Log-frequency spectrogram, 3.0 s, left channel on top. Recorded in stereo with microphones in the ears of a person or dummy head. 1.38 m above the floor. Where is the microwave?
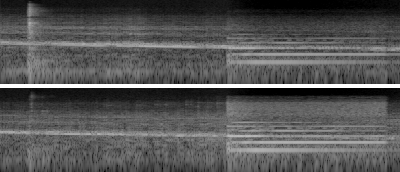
60° left (ahead or behind), 0.6 m.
